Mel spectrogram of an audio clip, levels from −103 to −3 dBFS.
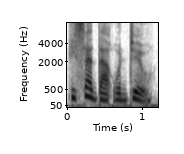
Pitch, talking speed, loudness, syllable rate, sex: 200 Hz, 245 wpm, -17 LUFS, 4.6 syllables/s, female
